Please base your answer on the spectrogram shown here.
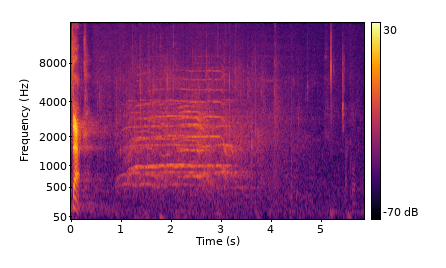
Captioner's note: audience cheers and applause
